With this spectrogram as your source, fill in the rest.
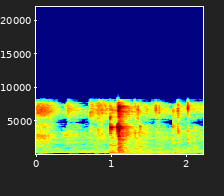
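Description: A wooden cabinet door knocks as it swings open.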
